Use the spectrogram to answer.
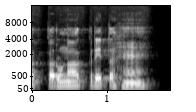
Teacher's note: ਕਰੁਣਾ ਰਾਰੇ ਦਾ ਔਂਕੜ ਜਿਹੜਾ ਹੈ ਲੱਗਿਆ, ਇਸ ਨੂੰ ਮਾੜਾ ਜਿਹਾ ਨਖੇਰ ਕੇ ਬੋਲਣਾ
